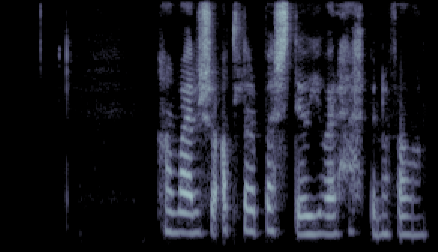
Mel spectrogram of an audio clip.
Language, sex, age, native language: Icelandic, female, 18-19, Icelandic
